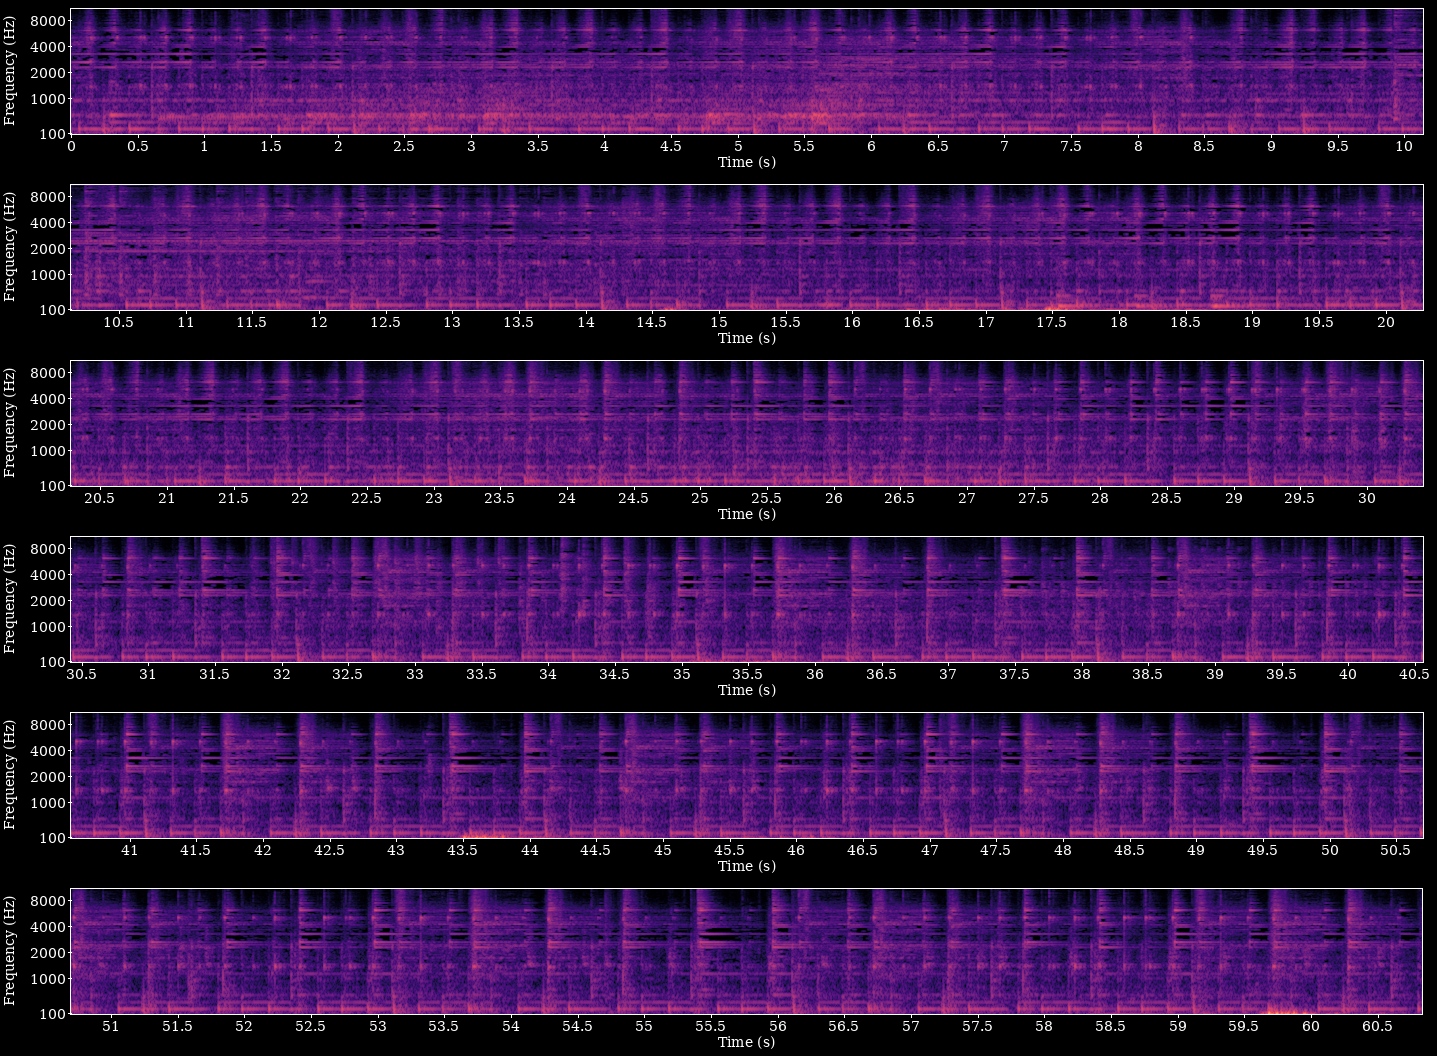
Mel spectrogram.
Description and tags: Mridangam in Electroacoustic music
Mridangam is an Indian drum used mainly in Carnatic music (Art music from south India). This is an excerpt recorded from a rehearsal session of an electroacoustic orchestra.
mridangam, drum, geo-ip, percussion, electro-acoustic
